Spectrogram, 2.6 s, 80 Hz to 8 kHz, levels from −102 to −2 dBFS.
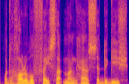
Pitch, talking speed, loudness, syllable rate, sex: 120 Hz, 230 wpm, -19 LUFS, 5.4 syllables/s, male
